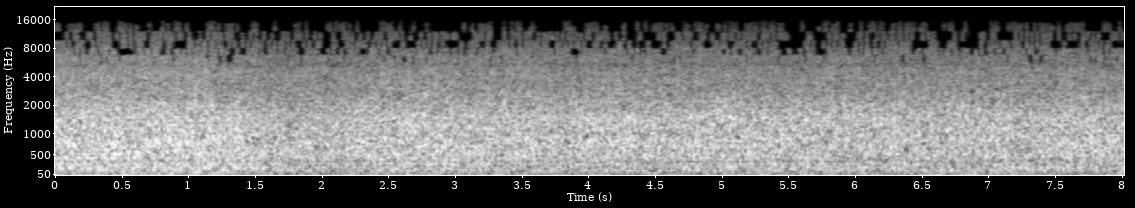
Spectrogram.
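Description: Steady heavy rainfall: a dense, even hiss of rain with no single drops standing out.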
